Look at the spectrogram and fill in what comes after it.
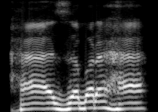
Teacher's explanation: এই হা হরফের উচ্চারণ হলকের শুরু থেকে পড়তে হবে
